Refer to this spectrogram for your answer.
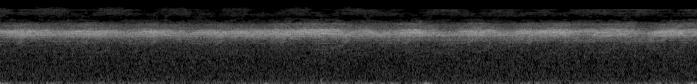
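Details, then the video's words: Summer shrilling of male cicadas in Japan, tymbal song: a loud, even, high electric-sounding drone with gentle rhythmic surges, many cicadas calling together without pause. "Japan Summer Cicada Shrilling"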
